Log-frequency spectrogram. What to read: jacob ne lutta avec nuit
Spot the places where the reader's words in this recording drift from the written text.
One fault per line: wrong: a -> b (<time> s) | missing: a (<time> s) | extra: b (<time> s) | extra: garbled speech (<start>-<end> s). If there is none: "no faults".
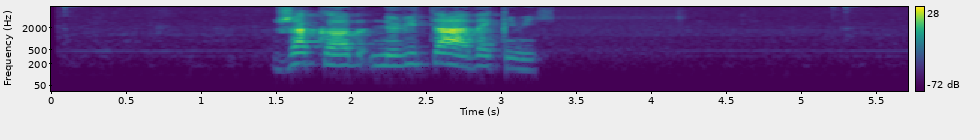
no faults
